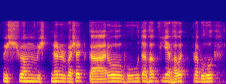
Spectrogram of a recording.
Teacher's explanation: In some cases, you may have a s sound, or in some cases, r sound. So the visarga will get merged with the next line.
